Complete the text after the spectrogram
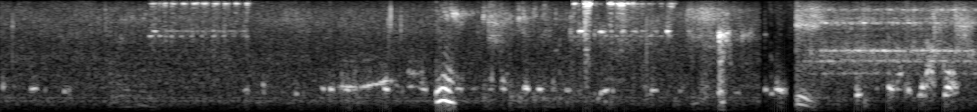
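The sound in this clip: Thin electronic telephone tones signal a dropped phone call, short steady beeps that come and go among muffled, narrowband voices talking on the line.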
